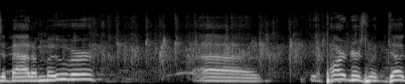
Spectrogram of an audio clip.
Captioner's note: attendees cheering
